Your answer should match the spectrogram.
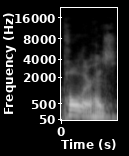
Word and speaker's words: polar: Polar is two syllables, right? – Oh, yeah.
